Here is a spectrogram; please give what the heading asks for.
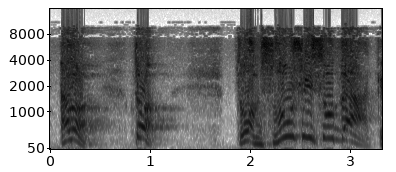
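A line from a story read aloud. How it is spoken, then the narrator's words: Shouting into phone. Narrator (Russian): кричала в трубку библиотекарша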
